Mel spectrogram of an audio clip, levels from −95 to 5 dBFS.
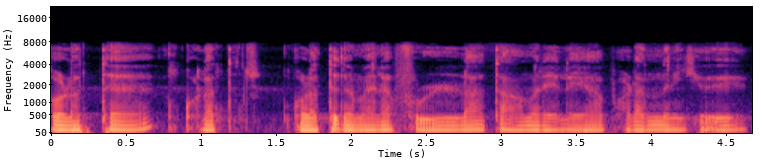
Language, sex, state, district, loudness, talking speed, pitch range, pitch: Tamil, male, Tamil Nadu, Kanyakumari, -21 LUFS, 130 wpm, 100-110 Hz, 105 Hz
